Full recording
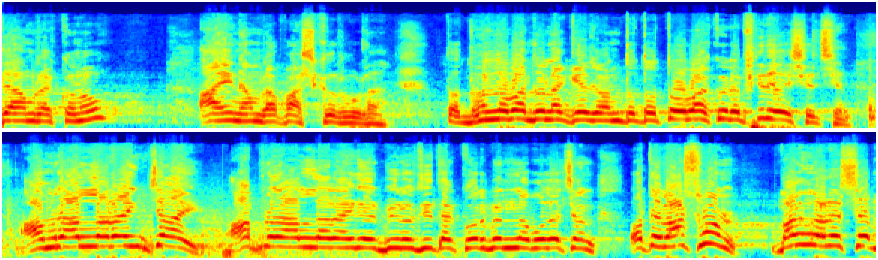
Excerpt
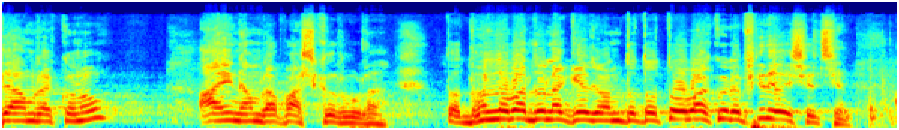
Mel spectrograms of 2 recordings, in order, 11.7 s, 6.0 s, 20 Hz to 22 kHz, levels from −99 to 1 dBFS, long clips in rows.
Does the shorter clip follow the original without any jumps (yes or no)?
yes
